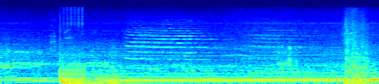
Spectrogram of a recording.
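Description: Car tyres squeal briefly while sliding around a corner.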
